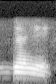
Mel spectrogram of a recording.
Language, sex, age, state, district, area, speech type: Bodo, female, 60+, Assam, Kokrajhar, rural, conversation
